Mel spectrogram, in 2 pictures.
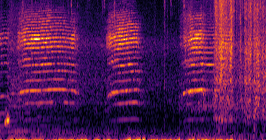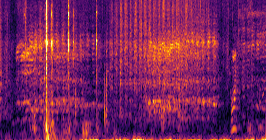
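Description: A goat on a farm gives three loud, close, nasal bleats in quick succession, followed by rustling, shuffling and clattering noises.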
